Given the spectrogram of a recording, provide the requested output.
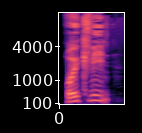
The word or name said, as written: rygvind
